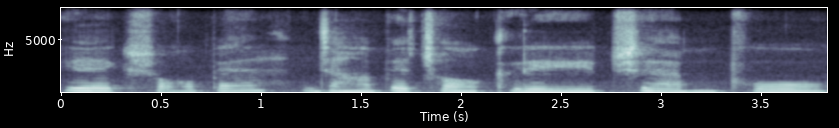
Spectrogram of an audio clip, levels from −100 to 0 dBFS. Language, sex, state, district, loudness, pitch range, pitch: Hindi, female, Delhi, New Delhi, -18 LUFS, 200-225 Hz, 205 Hz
